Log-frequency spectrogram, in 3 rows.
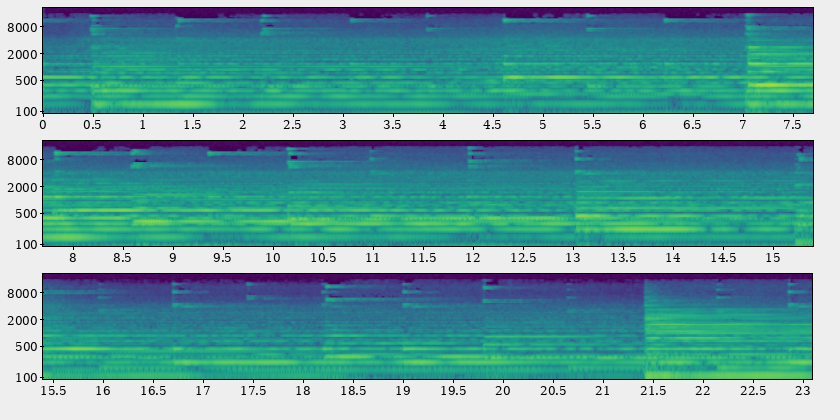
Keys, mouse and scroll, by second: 0.1 Tab, 0.8 Tab, 3.5 KP_3, 5.6-8.2 drag, 9.7-13.7 middle drag, 13.4 Tab, 20.2 Tab, 21.1 KP_1.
